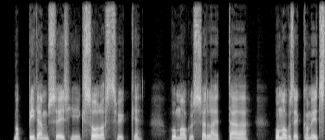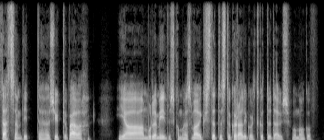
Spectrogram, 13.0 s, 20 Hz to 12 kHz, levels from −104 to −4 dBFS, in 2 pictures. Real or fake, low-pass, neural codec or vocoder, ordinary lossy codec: fake; none; codec, 24 kHz, 0.9 kbps, WavTokenizer, medium speech release version 1; none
